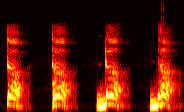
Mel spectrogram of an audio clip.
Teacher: अपना जो ये ऊपर का स्थान है, अपन जब मुंह को खोलते हैं तो ऊपर वाला जो जबड़ा है उसका जो मध्य स्थान है वो मूर्धा कहलाता है। और जब उच्चारण करेंगे ट, ठ, तो ये जो हमारी जिह्वा है ये जिह्वा मुड़ती है और मुड़ करके मूर्धा को स्पर्श करती है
